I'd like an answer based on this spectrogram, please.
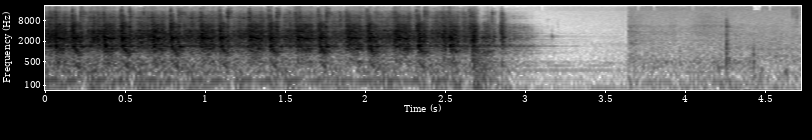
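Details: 2005 Polaris Ranger 500 UTV, in neutral with choke on: quick, even starter whirring at about three beats a second for nearly three seconds with no firing; cranks but will not start.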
